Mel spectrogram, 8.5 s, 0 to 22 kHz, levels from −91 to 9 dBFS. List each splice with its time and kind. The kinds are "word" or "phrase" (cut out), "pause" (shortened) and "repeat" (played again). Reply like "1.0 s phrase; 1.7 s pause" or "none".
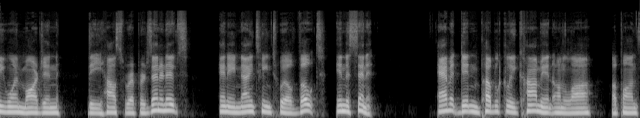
1.2 s word; 4.4 s pause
